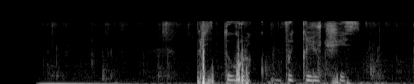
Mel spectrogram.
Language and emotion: Russian, angry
